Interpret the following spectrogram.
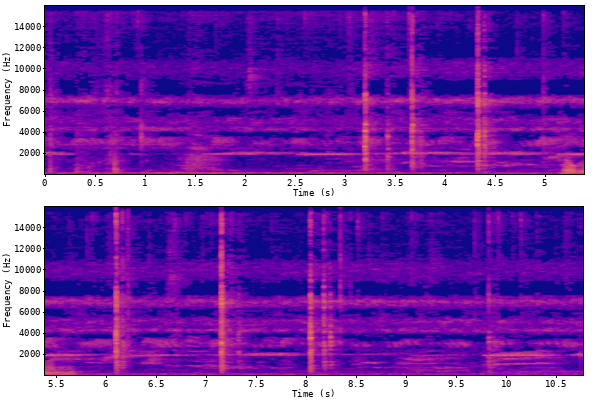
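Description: Campfire wood crackling, with sharp pops scattered irregularly through, over a steady high insect drone.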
